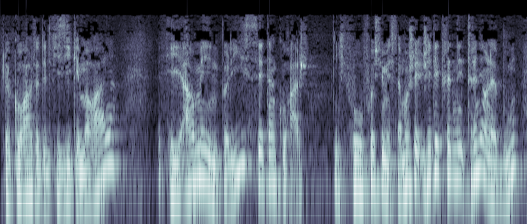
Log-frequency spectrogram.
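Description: A man who serves as a mayor, answering interview questions firmly and deliberately, with frequent hesitations. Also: mid-range voice, very animated, slightly rough. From Vietnam. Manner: firm, measured, with frequent hesitations. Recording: dull lo-fi radio recording.

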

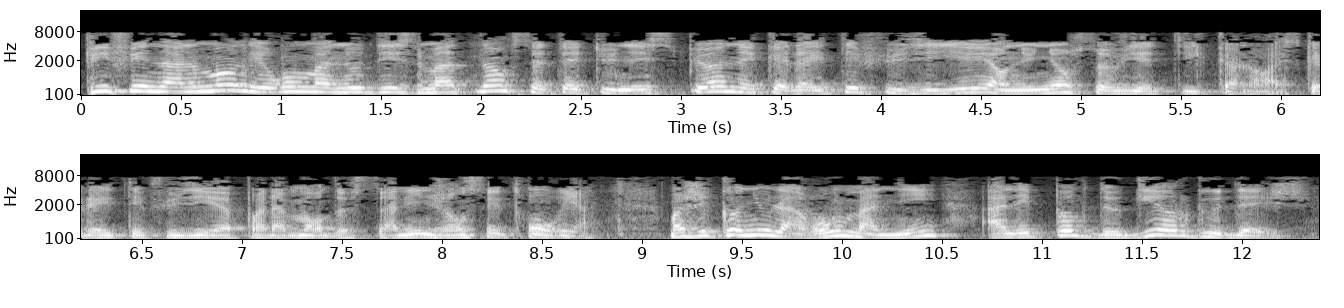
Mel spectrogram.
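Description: A man's voice: a little high, lively intonation, fairly quick, slightly rough. Older man telling wry, rambling anecdotes. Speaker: guest. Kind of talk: radio conversation. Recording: dull radio sound.

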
